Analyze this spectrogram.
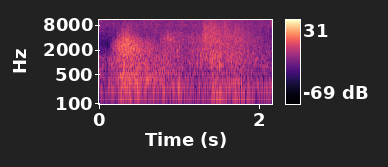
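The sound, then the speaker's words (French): Thunder from a storm with rain-laden clouds: a loud, rolling rumble that swells and stays broad and sustained throughout, with no voices. “L'orage. Des nuages chargés en pluie.”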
